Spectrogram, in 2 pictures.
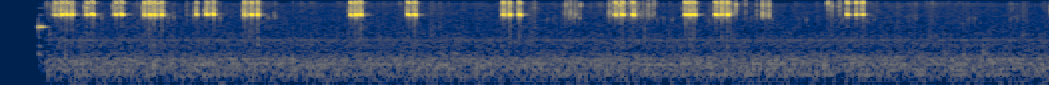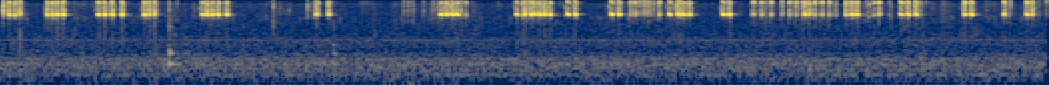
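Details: House crickets chirping loudly, high pulsed bursts repeated in irregular runs of several chirps, with a quiet pause near the middle before chirping resumes and grows denser, over a faint low indoor hum.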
